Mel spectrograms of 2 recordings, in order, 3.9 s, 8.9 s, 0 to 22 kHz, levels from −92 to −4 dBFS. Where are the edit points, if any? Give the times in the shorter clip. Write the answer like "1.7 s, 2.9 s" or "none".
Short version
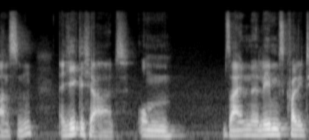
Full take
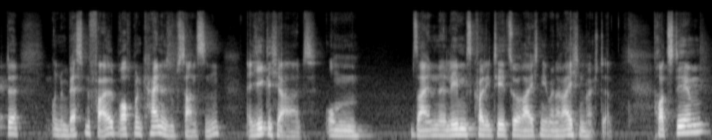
none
